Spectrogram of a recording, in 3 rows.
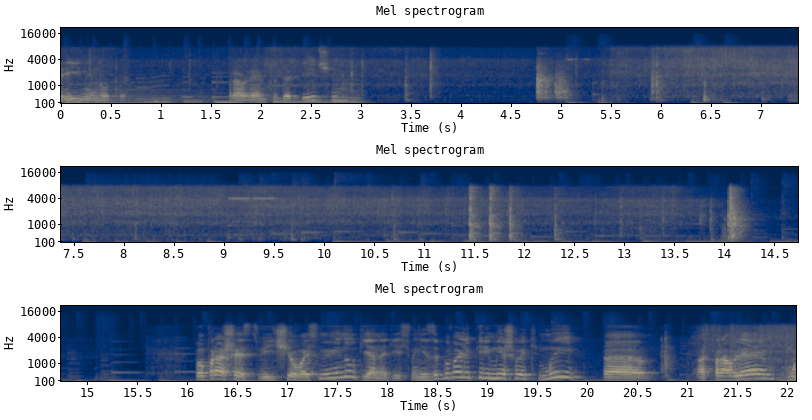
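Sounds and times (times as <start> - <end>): food sizzling in oil: 0.0 - 14.6, 16.9 - 22.0.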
